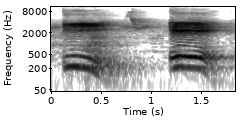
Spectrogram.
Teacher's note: तो होठों की स्थिति के आधार पे प्रसृत फैला हुआ ए फैल करके होठ आ जाते हैं, ई, आप देखेंगे ध्यान से, ए होठ क्या है, थोड़ा फैल रहे हैं, इसलिए प्रसृत है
